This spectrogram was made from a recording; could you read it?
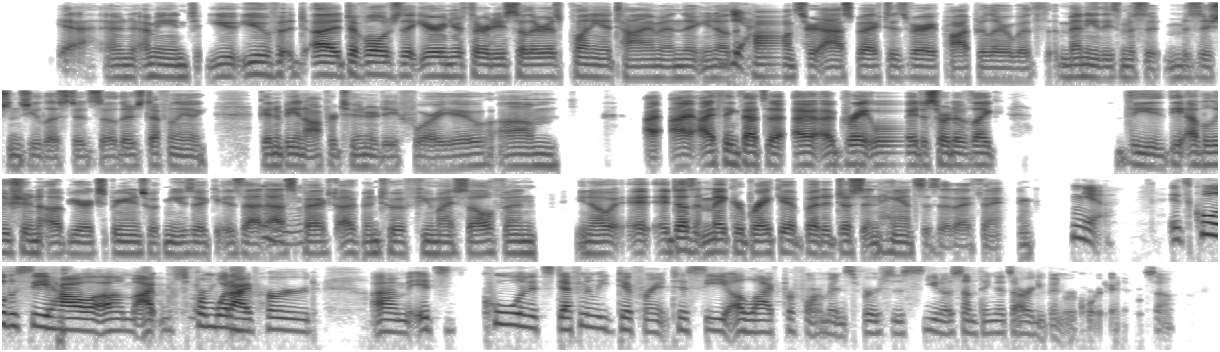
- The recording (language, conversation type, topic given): English, podcast, How do early experiences shape our lifelong passion for music?
- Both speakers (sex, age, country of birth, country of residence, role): female, 30-34, United States, United States, guest; male, 40-44, Canada, United States, host
- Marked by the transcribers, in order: other background noise; tapping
